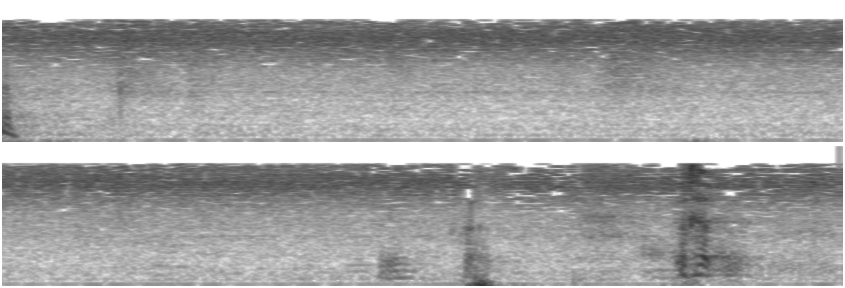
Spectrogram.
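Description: Gas hisses steadily in a continuous, even rush of noise, with a few brief louder bumps toward the end.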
